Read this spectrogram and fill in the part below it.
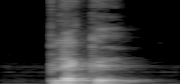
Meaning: dative singular of plek
- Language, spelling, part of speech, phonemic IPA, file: Dutch, plekke, noun / verb, /ˈplɛkə/, Nl-plekke.ogg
